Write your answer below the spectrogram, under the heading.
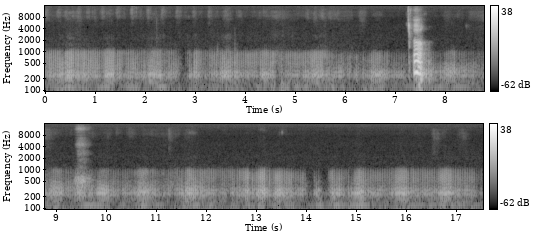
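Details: Female Tonkinese kitten Binwoo purring while cuddling on her first day in a new home; steady low rumble throughout, broken by a sharp knock at the midpoint and faint rustling.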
